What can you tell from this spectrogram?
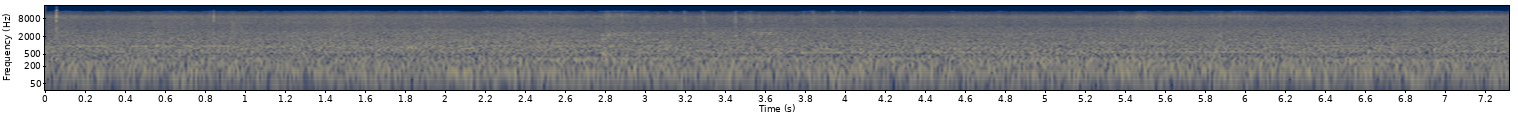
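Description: Steady wash of noise from many motorboat engines and choppy river water, heard from aboard a moving boat.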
